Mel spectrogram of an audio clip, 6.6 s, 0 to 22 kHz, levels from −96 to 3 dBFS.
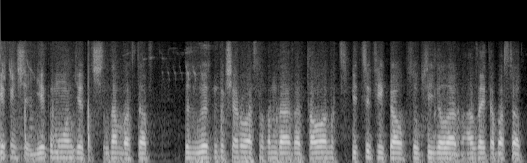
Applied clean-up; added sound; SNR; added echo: neural mask model RNNoise.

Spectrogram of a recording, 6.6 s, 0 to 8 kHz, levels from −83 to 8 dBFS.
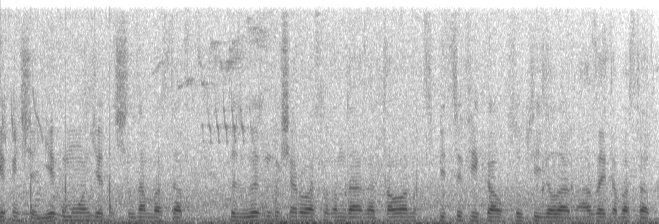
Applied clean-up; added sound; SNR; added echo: none; Bird; 1 dB; none.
